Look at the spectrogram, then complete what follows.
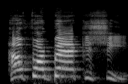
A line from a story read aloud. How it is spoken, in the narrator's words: I shouted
